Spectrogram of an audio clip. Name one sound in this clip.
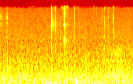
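Small plastic bricks click and snap together.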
